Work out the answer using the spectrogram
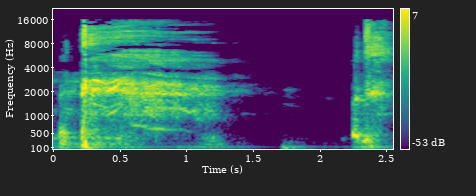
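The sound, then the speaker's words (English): Deliberate, exaggerated throat clearing: a sharp rasping burst draws out into a long, harsh rumble, then a short grunt follows, and another abrupt clear comes at the end. “the throat clearers are clearly styling. These are juiced throat clears.”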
